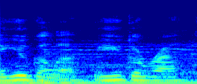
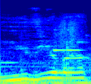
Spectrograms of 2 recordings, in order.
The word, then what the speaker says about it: uvula: I think it's called a ugula, some shit like that. Tell me if I'm right. They don't even sound right. Hey Siri. A uvula?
